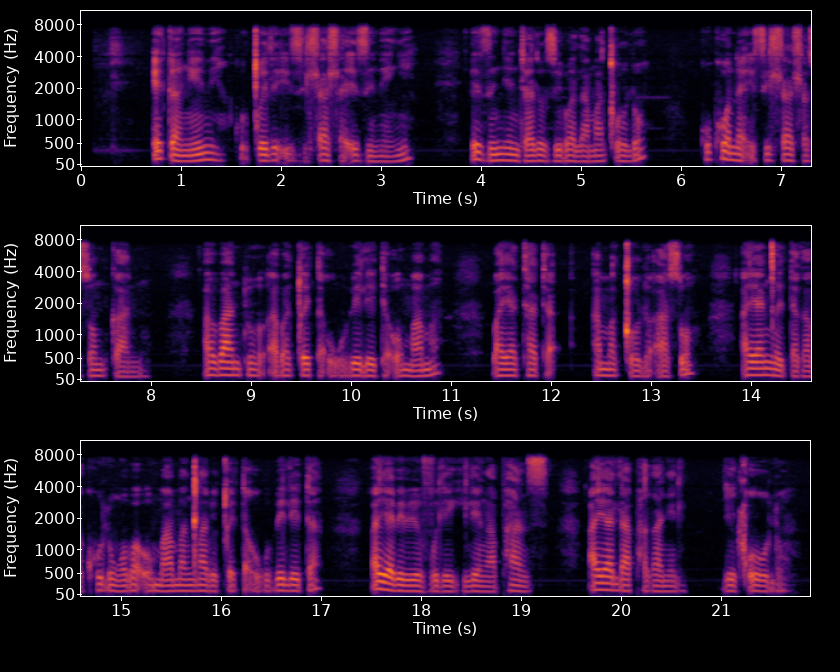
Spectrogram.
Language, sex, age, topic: North Ndebele, male, 36-49, health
